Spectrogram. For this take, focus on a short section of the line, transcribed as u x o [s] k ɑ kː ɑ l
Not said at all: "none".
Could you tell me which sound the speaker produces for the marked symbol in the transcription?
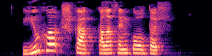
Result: ʃ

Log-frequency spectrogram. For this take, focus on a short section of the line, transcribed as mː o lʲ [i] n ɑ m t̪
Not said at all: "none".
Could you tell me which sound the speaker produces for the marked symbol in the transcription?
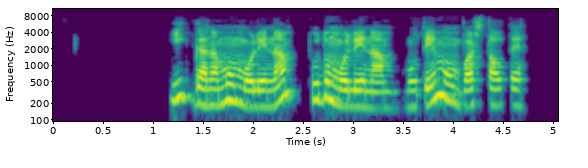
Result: e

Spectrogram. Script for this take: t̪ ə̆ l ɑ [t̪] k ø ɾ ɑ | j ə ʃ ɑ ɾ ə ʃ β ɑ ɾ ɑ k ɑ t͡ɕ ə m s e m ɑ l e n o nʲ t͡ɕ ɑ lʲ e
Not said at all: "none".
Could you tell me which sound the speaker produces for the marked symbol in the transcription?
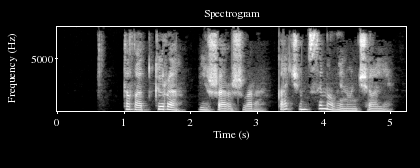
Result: t̪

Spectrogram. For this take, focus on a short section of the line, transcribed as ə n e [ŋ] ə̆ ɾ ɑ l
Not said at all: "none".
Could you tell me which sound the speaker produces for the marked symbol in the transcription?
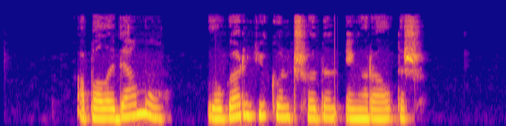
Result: ŋ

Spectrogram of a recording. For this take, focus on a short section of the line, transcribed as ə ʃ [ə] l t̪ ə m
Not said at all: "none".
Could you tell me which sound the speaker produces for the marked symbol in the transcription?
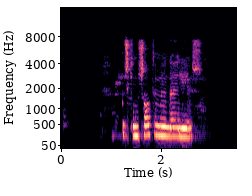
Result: ɑ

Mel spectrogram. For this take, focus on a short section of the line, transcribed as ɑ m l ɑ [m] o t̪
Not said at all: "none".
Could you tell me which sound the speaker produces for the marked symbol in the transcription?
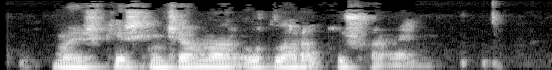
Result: n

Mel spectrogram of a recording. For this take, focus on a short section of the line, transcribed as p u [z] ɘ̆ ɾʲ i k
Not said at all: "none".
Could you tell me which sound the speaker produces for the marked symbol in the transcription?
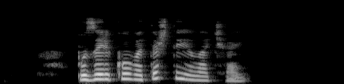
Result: z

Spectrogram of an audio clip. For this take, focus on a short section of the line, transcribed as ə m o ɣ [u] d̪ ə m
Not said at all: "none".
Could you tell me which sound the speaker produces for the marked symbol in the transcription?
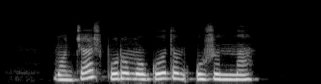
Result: o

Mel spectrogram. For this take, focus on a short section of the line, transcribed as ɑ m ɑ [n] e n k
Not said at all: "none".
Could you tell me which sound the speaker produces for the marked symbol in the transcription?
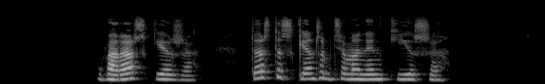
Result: n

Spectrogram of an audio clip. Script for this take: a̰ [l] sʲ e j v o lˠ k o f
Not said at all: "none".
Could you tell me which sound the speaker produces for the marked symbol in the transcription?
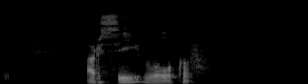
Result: r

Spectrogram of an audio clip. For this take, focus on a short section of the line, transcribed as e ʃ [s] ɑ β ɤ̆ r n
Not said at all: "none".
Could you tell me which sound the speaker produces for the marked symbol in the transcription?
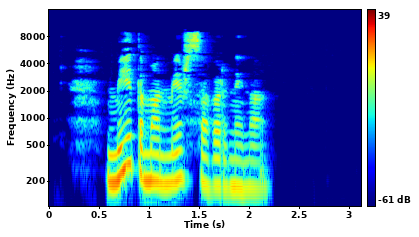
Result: s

